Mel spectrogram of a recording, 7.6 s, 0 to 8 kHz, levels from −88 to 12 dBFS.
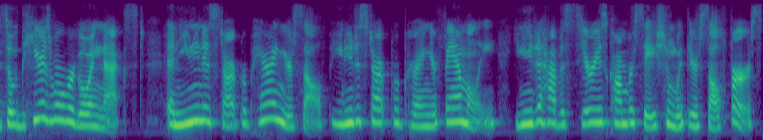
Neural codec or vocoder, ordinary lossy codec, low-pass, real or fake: none; AAC, 48 kbps; 7.2 kHz; real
